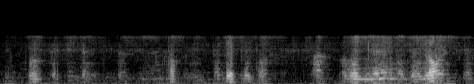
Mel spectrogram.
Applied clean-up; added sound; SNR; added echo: neural separator model SepFormer WHAMR!.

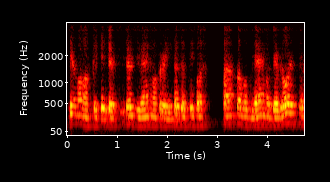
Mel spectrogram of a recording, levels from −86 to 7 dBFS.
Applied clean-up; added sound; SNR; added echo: neural mask model DeepFilterNet 3.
